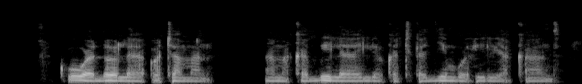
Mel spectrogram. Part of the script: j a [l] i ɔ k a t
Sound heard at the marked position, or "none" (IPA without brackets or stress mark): l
